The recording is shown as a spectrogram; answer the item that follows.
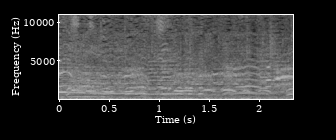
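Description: Several high, squawky cartoon voices screaming in panic, overlapping and wavering in pitch, over a continuous low rumble from the burning ship.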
